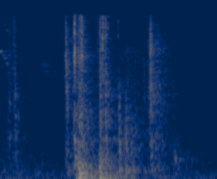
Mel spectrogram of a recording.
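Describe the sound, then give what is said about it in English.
A door opens inside a home by a staircase, giving a brief, muffled thud and low rumble in the middle of a quiet stretch, with no talking. “At Chris's home, a door opens and light shines across the staircase.”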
